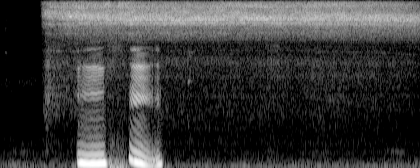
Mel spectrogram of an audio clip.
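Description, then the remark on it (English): A person imitates a snake with a long, steady hiss that runs nearly the whole clip, broken early by two short voiced, throaty sounds. The hiss is fairly loud. “I'm always about to strike, August. I know. Like a goddamn snake.”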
